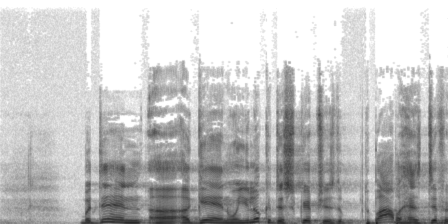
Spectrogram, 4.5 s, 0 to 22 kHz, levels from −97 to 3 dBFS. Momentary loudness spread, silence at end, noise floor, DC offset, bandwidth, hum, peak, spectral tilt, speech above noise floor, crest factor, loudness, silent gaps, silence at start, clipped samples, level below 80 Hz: 6 LU; 0 s; -47 dBFS; under 0.1%; 16 kHz; none; -2 dBFS; -4.5 dB/octave; 31 dB; 16 dB; -17 LUFS; none; 0.3 s; under 0.1%; -36 dBFS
